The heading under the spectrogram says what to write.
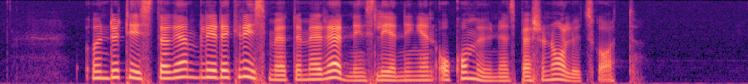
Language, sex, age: Swedish, female, 51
